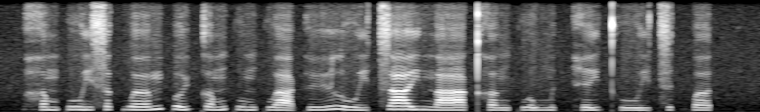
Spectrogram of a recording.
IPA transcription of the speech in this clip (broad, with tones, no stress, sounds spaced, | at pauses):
h ɐ˨˩ m p uː˨˩ j s ɐ˨ k̚ w œː˨˥ m p ɵ˨˥ ɥ k ɐ˨˥ m kʷ ɐ˨ m kʷ aː˨˩ k yː˨˥ l uː˨˩ j t͡s aː˥ j n̪ aː˨˧ kʰ ɐ˨ ŋ kʷ ɐ˨ w m ɪ˨ k̚ h e˨ j t̪ʰ uː˨ j t͡s ɪ˥ k̚ p ɐ˥ t̚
